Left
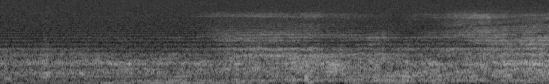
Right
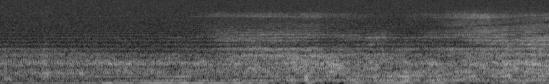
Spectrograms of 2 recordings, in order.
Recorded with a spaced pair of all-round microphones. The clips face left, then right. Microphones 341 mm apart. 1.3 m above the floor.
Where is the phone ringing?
I don't hear a phone ringing.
